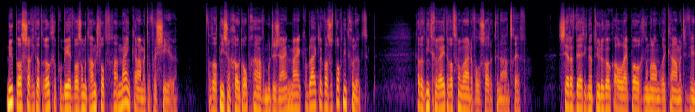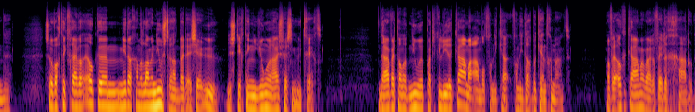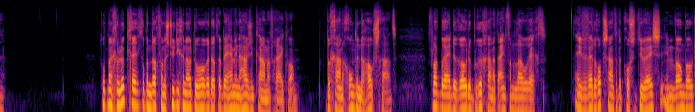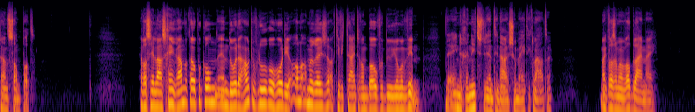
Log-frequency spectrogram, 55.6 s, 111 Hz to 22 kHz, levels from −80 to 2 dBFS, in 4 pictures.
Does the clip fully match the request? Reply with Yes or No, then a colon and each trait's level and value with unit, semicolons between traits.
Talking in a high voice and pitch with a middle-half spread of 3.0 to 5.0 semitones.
No: low, 125 Hz; average, 4.1 semitones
